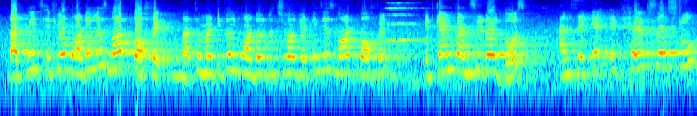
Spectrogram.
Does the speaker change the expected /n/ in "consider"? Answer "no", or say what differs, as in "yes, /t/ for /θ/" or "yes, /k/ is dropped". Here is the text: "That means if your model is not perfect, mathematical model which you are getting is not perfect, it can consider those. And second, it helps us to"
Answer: no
